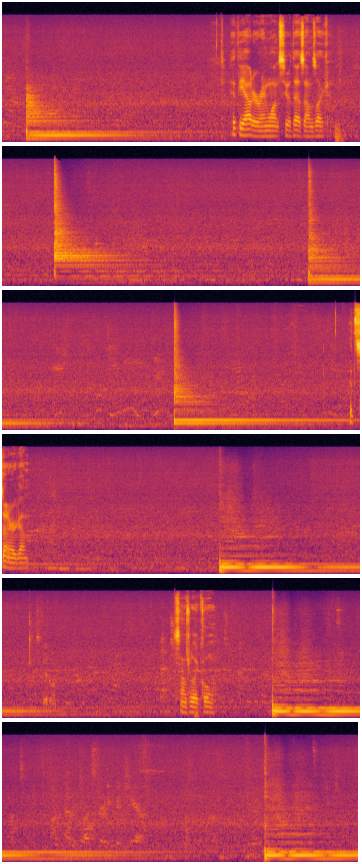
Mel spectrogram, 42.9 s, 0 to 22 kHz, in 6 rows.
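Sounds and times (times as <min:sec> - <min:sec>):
brass gong ringing: 0:08.3 - 0:11.0, 0:25.8 - 0:30.4, 0:34.1 - 0:39.4, 0:41.1 - 0:42.9.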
